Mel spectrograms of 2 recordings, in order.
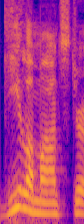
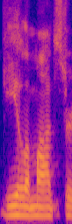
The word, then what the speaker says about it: Gila monster: How many people out in Arizona pronounce it Gila Monster and not Gila Monster?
